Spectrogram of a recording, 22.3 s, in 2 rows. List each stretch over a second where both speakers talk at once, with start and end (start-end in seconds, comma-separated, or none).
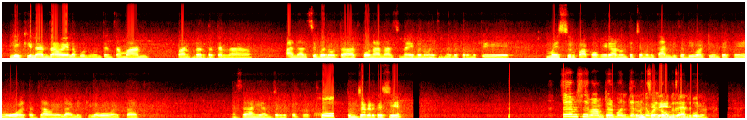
20.0-21.6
